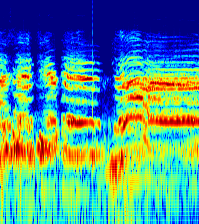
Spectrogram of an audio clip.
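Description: A group of girls singing a chant together in unison: a few short syllables, then one long held note starting near the end.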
